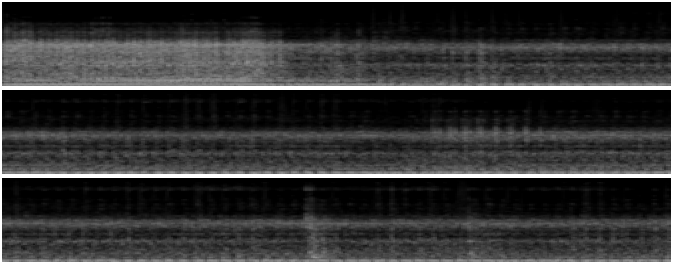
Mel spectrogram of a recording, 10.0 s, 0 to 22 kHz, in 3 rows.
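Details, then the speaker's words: Tao Tao 110cc ATV quad after new carburetor and intake replaced, started on jump pack with choke: small single thumps steadily and evenly after a brief blip, running clean, breathing better than old carb; normal running. "Sounds a lot better than the old carb that I had in there. Obviously better intake, it's breathing better."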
